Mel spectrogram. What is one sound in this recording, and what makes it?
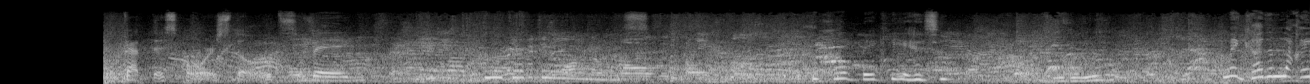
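Children and adults chatter excitedly close by.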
